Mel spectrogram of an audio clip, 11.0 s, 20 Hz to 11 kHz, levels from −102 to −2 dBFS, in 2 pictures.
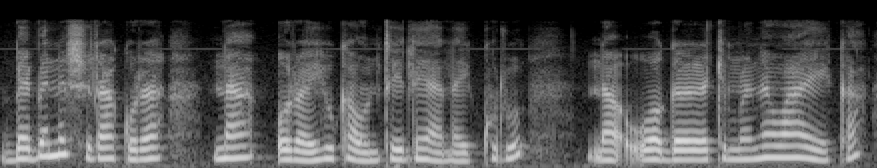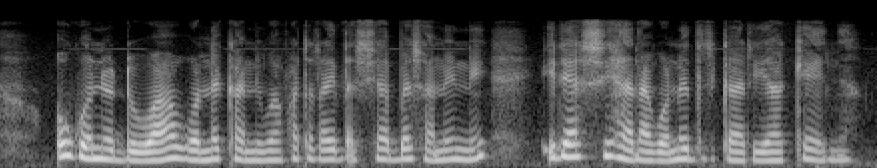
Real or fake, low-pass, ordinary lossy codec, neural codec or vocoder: real; 7.2 kHz; none; none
